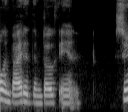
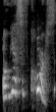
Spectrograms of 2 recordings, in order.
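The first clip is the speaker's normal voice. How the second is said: much higher, louder oh yes; eager reply; 11 semitones higher, 9 dB louder than usual. A narrator's reading. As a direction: answer brightly. Owl answering eagerly.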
